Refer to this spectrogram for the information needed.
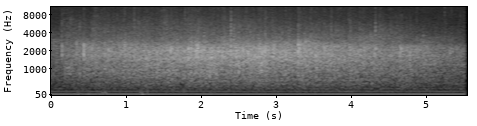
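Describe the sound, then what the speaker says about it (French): Sustained applause and cheering from a large congregation acclaiming the king at a solemn church convocation, a dense, steady roar of clapping that swells and holds for several seconds. "Acclamons notre roi."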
